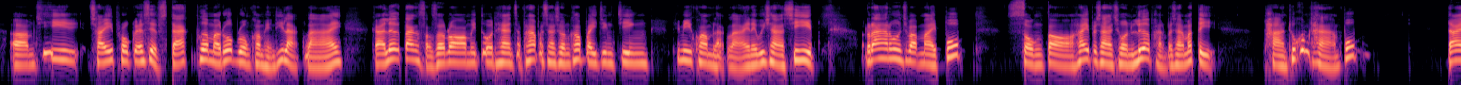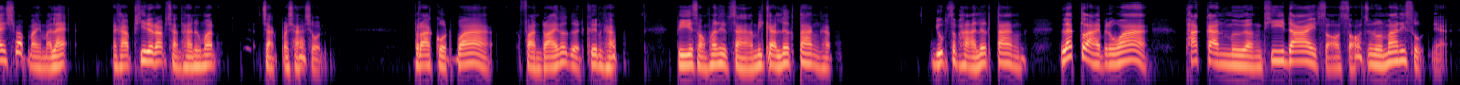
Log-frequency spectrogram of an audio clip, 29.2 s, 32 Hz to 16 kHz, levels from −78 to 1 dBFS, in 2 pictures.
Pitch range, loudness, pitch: 145-185 Hz, -16 LUFS, 165 Hz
